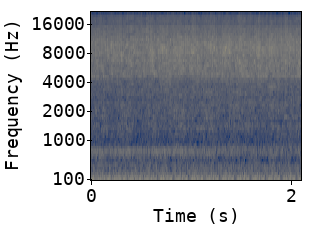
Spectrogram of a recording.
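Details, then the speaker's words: Engine with 447,000 miles, just started: steady deep idle with a loose light rattle underneath from worn water pump rattling at idle. "uh the water pump still rattling around."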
